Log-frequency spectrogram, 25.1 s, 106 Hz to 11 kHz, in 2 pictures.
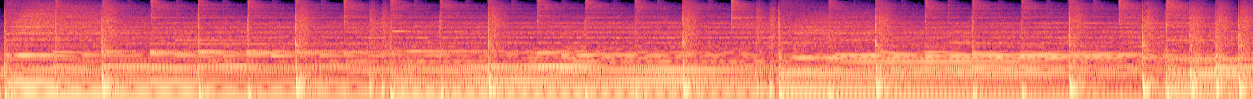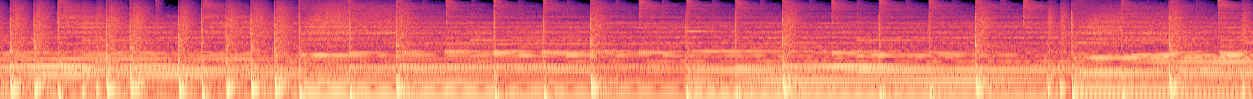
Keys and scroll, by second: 6.8 Tab, 10.9 KP_1, 12.9 ctrl+shift+a, 14.6 Escape, 15.9 shift+a, 18.8 ctrl+z, 19.1 ctrl+z, 19.6 ctrl+z, 21.0 ctrl+z, 23.4 ctrl+z, 24.2 KP_1.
